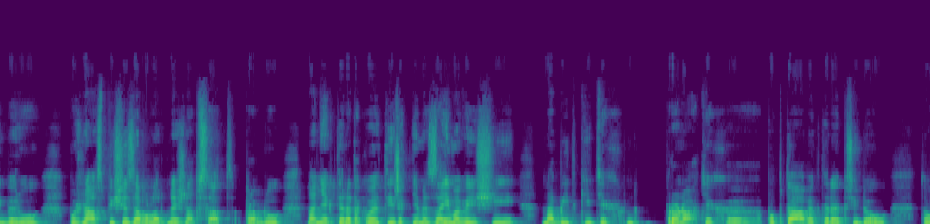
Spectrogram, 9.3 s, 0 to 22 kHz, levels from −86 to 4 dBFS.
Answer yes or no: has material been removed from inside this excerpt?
no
